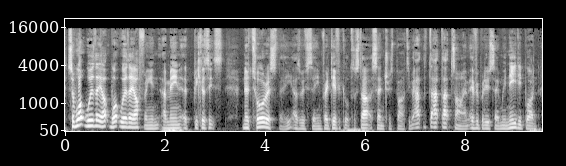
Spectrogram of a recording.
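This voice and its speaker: A man with a Birmingham accent hosts a casual political podcast. He teases his guest with dry sarcasm and gives his introduction in a slow, deep delivery. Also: expressive. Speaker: podcast host.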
